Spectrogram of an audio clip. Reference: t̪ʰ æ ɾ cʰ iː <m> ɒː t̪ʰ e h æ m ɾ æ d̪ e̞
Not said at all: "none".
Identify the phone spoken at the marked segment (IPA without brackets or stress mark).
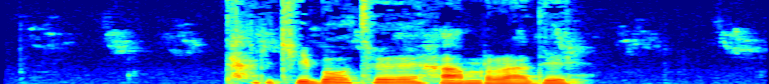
b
